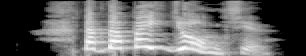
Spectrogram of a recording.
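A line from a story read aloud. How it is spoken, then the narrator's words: Pleading woman. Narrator (Russian): взмолилась американка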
